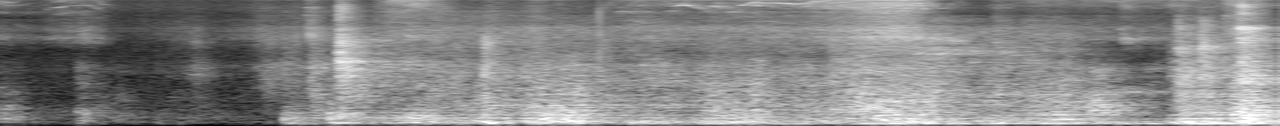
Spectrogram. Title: traction elevator with weird noise LOW ON OIL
